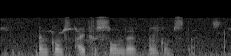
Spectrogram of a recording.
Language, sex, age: Afrikaans, male, 22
